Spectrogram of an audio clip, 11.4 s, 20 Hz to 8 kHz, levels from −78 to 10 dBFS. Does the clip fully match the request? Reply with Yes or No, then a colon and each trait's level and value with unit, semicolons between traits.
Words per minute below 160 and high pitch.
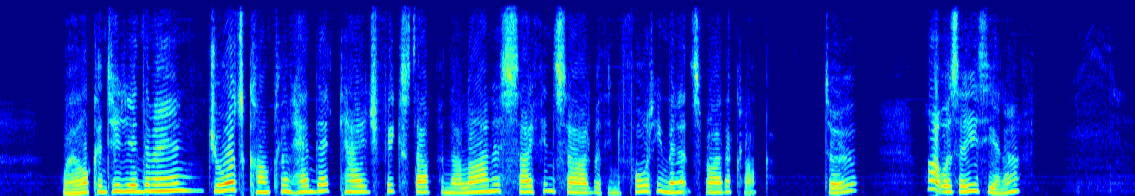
Yes: average, 150 wpm; high, 225 Hz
